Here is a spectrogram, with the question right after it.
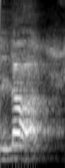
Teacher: ल भी आप बोलेंगे ल, तो जिह्वा दांत के पास आ जाती है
